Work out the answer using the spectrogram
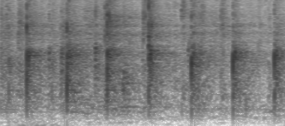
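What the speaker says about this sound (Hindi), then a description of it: "सबके लिए जोरदार तालियां।" Audience at a Jain pathshala teachers' seminar clapping in an even rhythm, sharp claps landing about three or four times a second, moderately quiet and with no talk over them.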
